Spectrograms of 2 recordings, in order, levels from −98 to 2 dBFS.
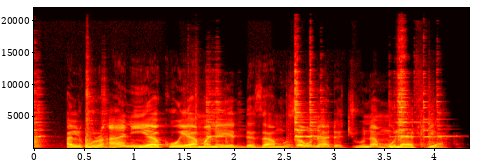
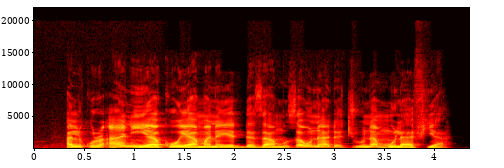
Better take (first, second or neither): second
